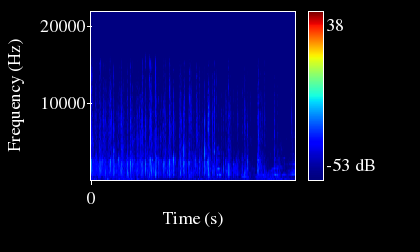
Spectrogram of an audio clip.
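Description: Audience applauding, a dense patter of many hands clapping that thins out toward the end, with faint voices just audible in the crowd.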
